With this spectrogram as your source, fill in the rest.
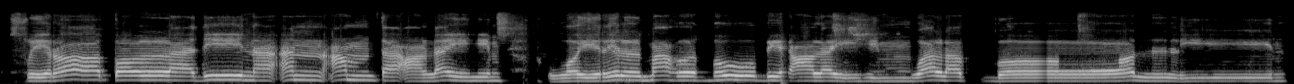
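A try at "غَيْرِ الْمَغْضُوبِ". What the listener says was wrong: Nah, niki jenengan niku mohon maaf ghairil maghwainnya seperti Bapak Salim tadi, jadi ghain bukan huruf qalqalah, jadi tidak boleh dipantulkan. Ghairil maghdubi.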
